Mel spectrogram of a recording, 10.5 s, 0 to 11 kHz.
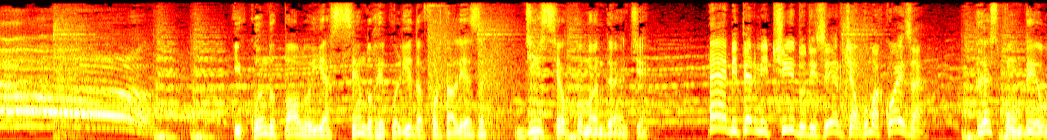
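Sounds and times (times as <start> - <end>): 
crowd shouting angrily: 0.0 - 2.4, 7.5 - 10.4
speech: 2.4 - 10.4.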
